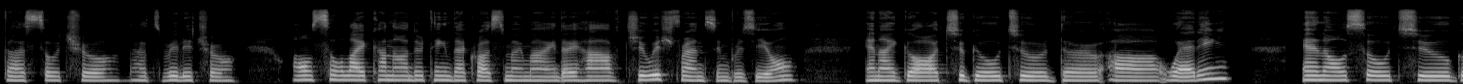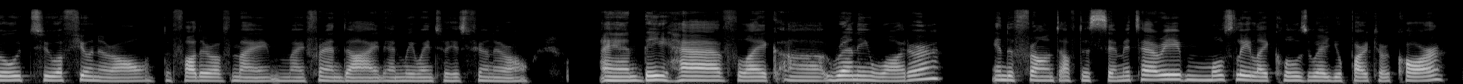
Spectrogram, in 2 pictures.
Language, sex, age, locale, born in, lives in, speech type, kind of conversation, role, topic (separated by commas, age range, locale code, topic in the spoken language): English, female, 45-49, en-BR, Brazil, United States, conversation, unstructured, none, How do different cultures celebrate important life events?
